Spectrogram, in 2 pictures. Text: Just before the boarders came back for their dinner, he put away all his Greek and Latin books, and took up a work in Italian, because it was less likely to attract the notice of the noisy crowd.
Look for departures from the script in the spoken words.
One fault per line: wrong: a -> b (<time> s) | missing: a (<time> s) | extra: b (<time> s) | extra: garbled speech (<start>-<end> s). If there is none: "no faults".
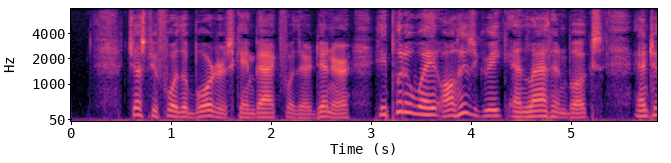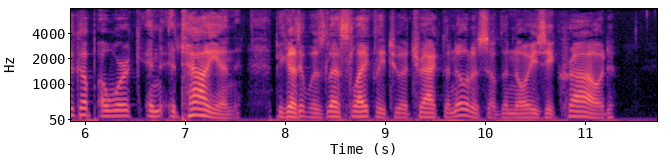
no faults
